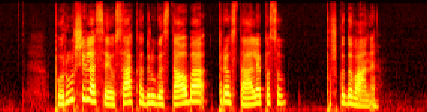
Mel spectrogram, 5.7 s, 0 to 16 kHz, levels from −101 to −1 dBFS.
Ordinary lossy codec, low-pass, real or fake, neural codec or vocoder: none; 14.4 kHz; fake; vocoder, 44.1 kHz, 128 mel bands, Pupu-Vocoder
